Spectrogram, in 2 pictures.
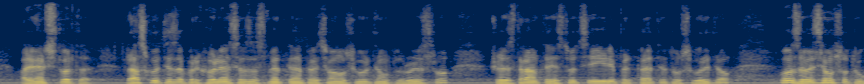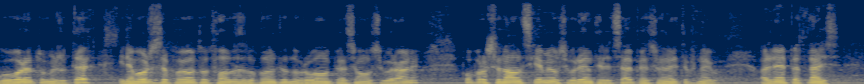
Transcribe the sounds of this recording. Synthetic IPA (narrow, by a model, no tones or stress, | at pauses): ɐlinɛt͡ʃɛ̥t̪vɤɾt̪ə | ɾasxod̪it̪ɛzɐpɾɛxvɤɾlʲɛnɛsəzɐsmɛt̪kənɐpɛnsiɔnːosiɡʊɾit̪ɛlˠnot̪od̪ɾuʒɛst̪vo | t͡ʃʊd̪ɛst̪ɾanːət̪əinsi̥t̪ut̪siəilipɾɛt̪̚pɾiat̪ɛlot̪osiɡoɾit̪̬ɛlˠ | vəvzɐvis̬imost̪ot̪oɡovɔɾɛnɛt̪omɛʒd̪ut̪ʲax | inɛmɔʒɛd̪ɐsɛpoɛmət̪ʲot̪fond̪əzɐd̪opɐlˠnit̪ɛlnd̪obɾovɔlˠnopɛnsiɔnːosiɡʊɾʲavɐnɛ | popɾofɛsʲionalˠnisxɛmiosiɡʊɾɛnit̪ɛlit̪saipɛnsionɛɾit̪ɛfnɛɡo | ɐlinɛpɛt̪najsɛ̥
